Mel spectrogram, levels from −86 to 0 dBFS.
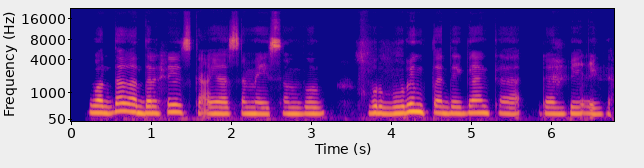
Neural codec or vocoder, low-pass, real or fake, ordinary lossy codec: codec, 44.1 kHz, 2.6 kbps, SNAC; none; fake; none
